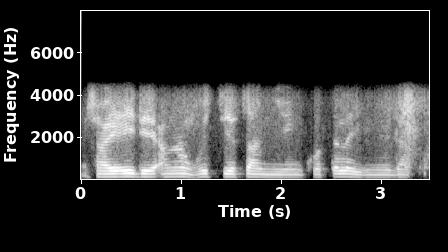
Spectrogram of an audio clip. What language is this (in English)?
Manipuri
